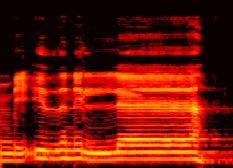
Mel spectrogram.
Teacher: لفظ اللہ کو پر نہیں کرنا بلکہ باریک کر کے پڑھنا ہے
